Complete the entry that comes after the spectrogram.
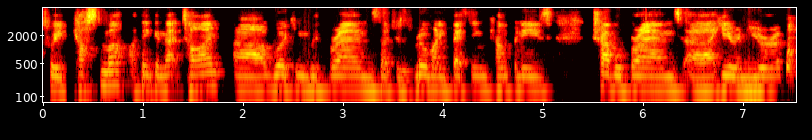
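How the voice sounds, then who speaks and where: A man's medium-pitched voice with a London accent, moderate pace and monotone, flat intonation. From England, London. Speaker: app store optimization consultant. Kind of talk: panel discussion webinar.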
